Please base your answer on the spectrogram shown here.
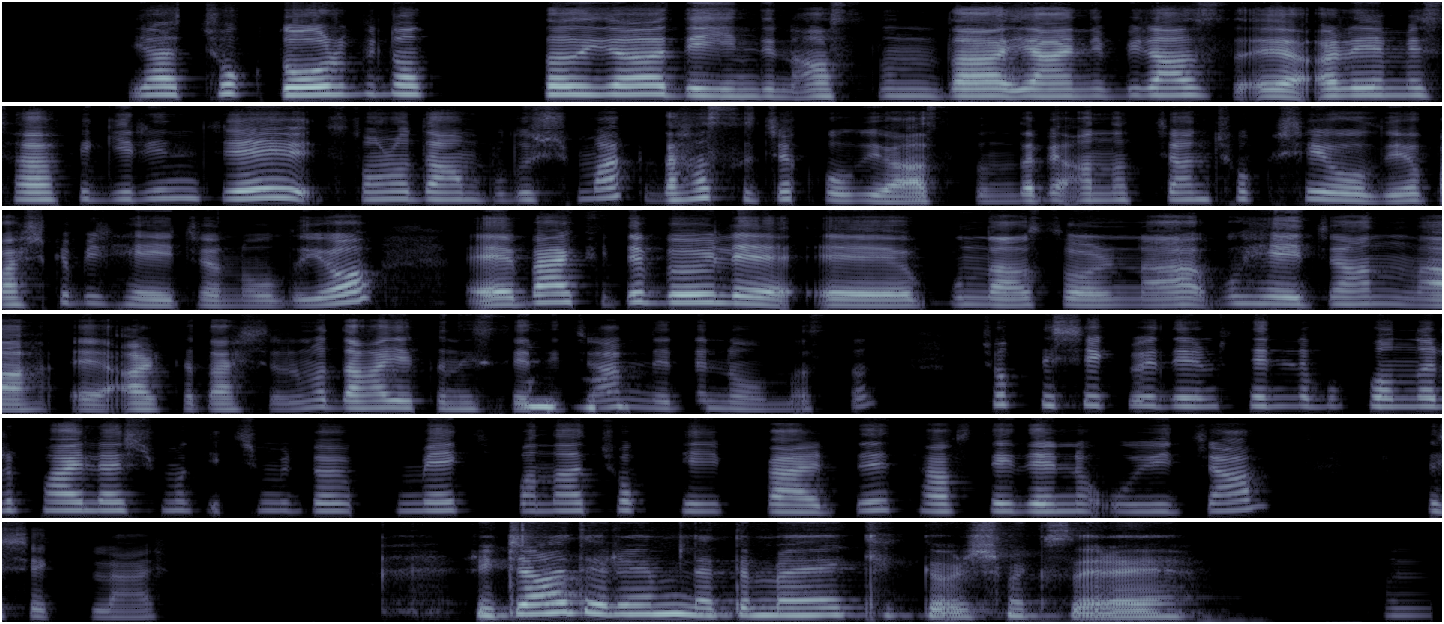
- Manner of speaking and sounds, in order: other background noise; tapping; other noise
- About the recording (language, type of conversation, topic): Turkish, advice, Taşındıktan sonra yalnızlıkla başa çıkıp yeni arkadaşları nasıl bulabilirim?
